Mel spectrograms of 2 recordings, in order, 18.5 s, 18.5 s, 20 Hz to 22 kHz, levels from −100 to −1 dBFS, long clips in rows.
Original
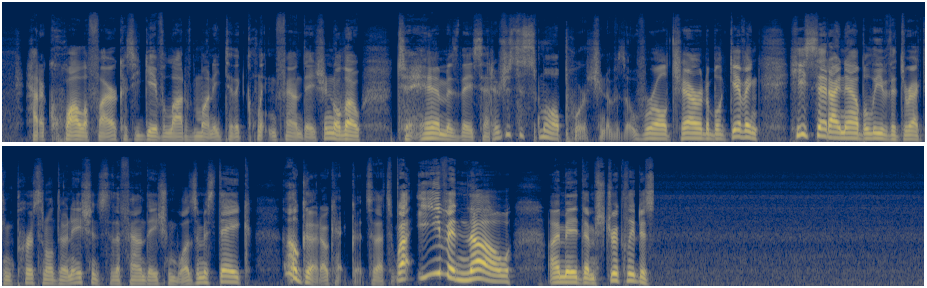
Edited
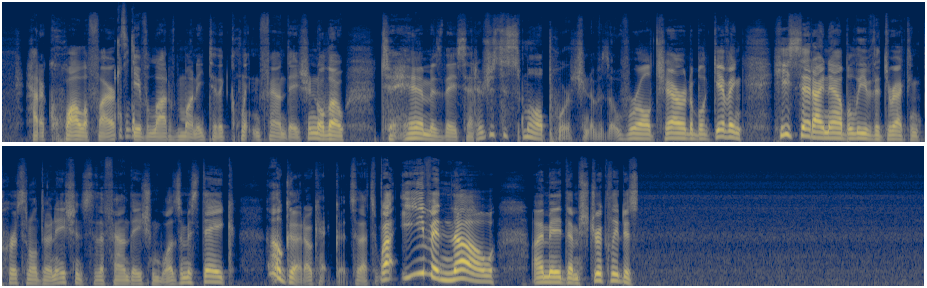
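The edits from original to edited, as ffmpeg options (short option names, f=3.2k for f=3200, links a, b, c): -filter_complex "[0:a]asplit=3[a][b][c];[a]atrim=end=1.124[d];[b]atrim=start=1.12:end=1.48,asetpts=PTS-STARTPTS,asetrate=80262,aresample=44100,atrim=end_sample=8723,asetpts=PTS-STARTPTS[e];[c]atrim=start=1.476[f];[d][e]acrossfade=d=0.004:c1=hsin:c2=hsin[g];[g][f]acrossfade=d=0.004:c1=hsin:c2=hsin"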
